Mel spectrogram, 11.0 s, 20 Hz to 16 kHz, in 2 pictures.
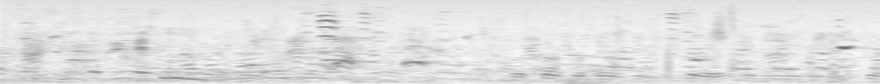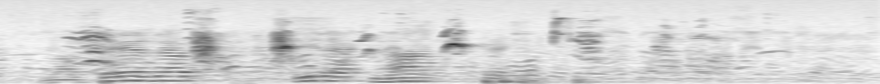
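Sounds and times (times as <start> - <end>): crowd murmur: 0.0 - 11.0
dogs whining and yelping: 5.2 - 10.4.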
